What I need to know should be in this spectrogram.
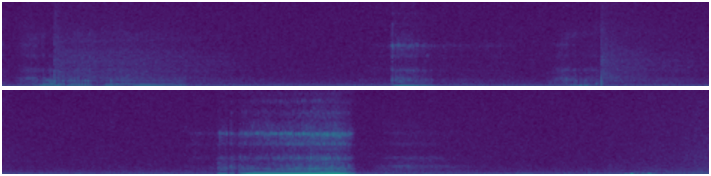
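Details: Adult man sleeping: irregular snorting breaths ending in one loud, low, rattling snore, with steady background hiss; snoring.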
